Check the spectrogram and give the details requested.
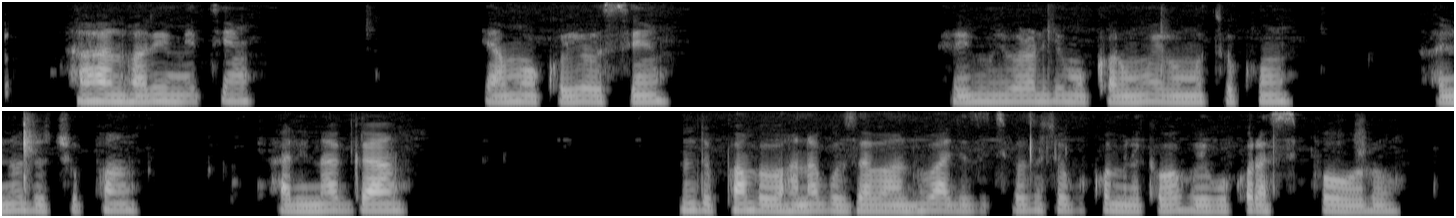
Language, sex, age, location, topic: Kinyarwanda, female, 50+, Kigali, health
